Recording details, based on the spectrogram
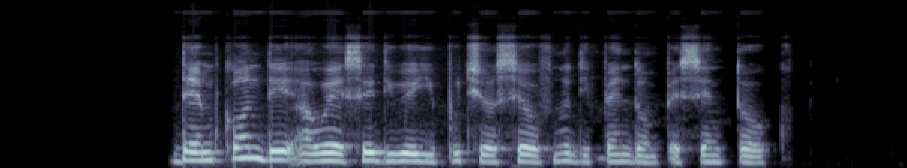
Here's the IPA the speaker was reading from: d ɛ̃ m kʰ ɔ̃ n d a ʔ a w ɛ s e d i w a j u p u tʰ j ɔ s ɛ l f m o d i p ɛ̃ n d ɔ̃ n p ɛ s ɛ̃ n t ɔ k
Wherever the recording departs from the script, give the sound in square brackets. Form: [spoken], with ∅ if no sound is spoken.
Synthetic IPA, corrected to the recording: d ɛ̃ m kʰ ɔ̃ n d [e] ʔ a w ɛ s e d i w [e] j u p u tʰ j ɔ s ɛ l f [n] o d i p ɛ̃ n d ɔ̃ n p ɛ s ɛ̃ n t ɔ k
